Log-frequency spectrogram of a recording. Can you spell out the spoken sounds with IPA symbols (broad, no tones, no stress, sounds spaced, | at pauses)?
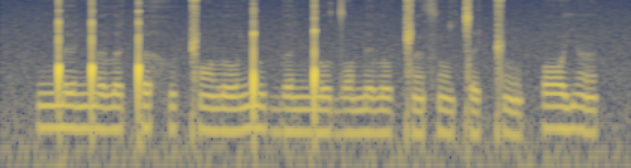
ŋ͡ǃ ɘ ŋ͡ǃ ə l ə ǃ ə h u ǁ ɔ̃ l o ŋ͡ǃ u b ə ŋ͡ǃ o d ɔ n ɘ l o ǁ ə̃ s õ ǀ ɘ ǁ ũ | ɔ j ə̃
